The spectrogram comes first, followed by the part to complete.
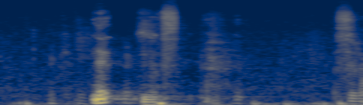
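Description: A man's voice in a few short, halting fragments of speech, loudest about two-thirds of a second in and again around one second.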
